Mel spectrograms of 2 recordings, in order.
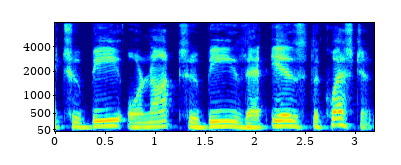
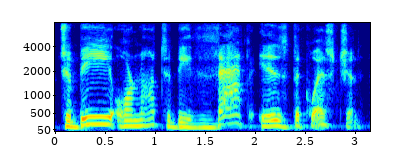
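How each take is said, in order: First: Regular metre, with "is" stressed rather than "that"; strict iambic stress on IS. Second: Reversed foot, "that" stressed and "is" left light; turning-point stress on "that" instead of "is". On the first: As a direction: follow the strict pattern, landing on "is". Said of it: "the strict pattern would call for us to say". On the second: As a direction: throw the emphasis onto "that", then ease off. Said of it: "he throws the emphasis on, uh, on that". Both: Shown as a demonstration.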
